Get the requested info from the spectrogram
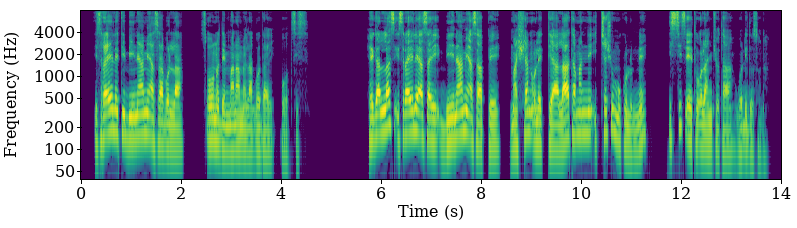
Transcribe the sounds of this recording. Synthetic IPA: ʔɪs̬ɾaːʔeːlɛt̪ɪbiːnaːmɪɐs̬aːbɔlːɐ | t͡sʼo̞ːnɔd̪ɛmːɐnɐmɛlɐɡɔd̪ɐjo̞ːt͡sːɪs | hɛɡɐlːɐsɪsɾaːʔeːlɛɐsɐjbiːnaːmɪɐs̬aːpːɛ | mɐʃːɐnɔlɛt̪ːɪjaːlaːt̪ɐmɐnːɛʔɪt͡ʃːɐʃʊmʊkʊlʊnːɛ | ɪsːɪt͡sʼe̞ːt̪ʊɔlɐnt͡ʃːɔt̪awɔɗɪd̪ɔsɔnɐ

